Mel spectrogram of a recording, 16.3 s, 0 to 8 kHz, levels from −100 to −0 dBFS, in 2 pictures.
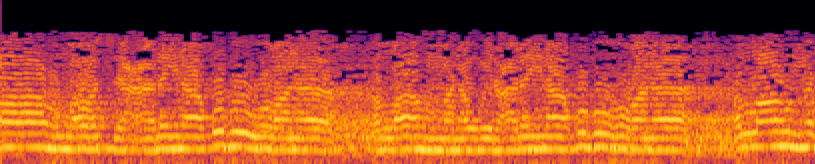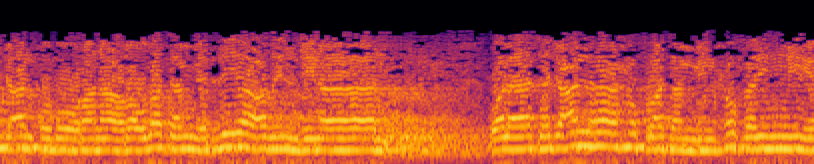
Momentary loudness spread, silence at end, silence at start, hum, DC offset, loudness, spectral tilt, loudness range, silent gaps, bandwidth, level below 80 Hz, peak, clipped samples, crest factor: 4 LU; 0 s; 0 s; none; under 0.1%; -13 LUFS; -12.5 dB/octave; 1 LU; none; 4.8 kHz; -40 dBFS; -2 dBFS; under 0.1%; 10 dB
